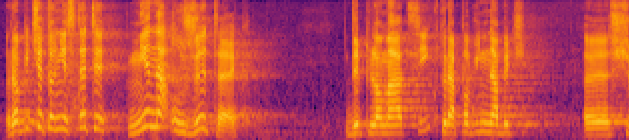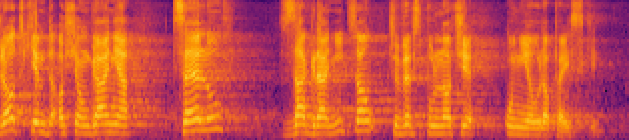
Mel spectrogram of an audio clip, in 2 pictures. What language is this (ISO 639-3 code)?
pol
